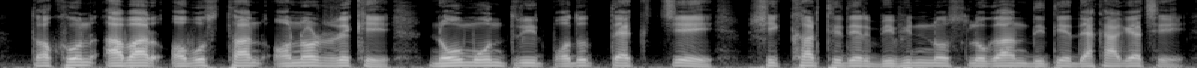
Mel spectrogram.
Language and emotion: Bengali, neutral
